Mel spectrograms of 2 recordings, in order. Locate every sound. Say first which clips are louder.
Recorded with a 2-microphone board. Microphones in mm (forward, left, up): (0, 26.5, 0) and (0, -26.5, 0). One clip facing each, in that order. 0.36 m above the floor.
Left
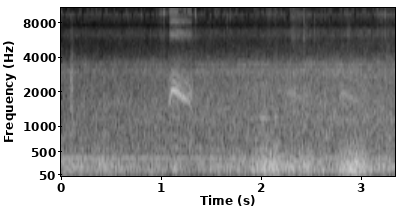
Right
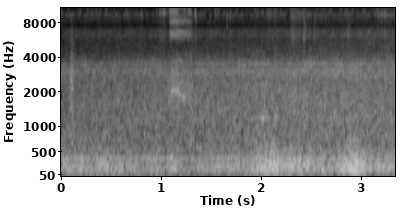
0.0 s a vehicle: even; 10° left (ahead or behind)
1.1 s a bird: left 10 dB; 50° left (ahead or behind)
